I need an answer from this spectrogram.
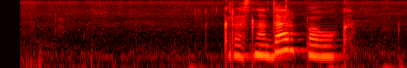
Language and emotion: Russian, neutral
